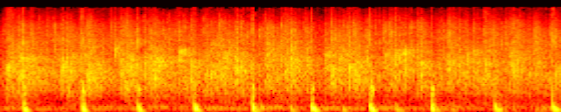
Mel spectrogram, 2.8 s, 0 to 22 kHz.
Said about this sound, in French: Enfin, je voudrais que vous applaudissiez bien fort les 50 femmes qui ont participé à ce projet quand même, qui ont du courage.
